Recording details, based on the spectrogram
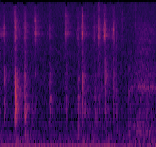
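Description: Quick bursts of keystrokes on a computer keyboard while entering Unity script code, close and fairly quiet, with irregular clicks and brief pauses.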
